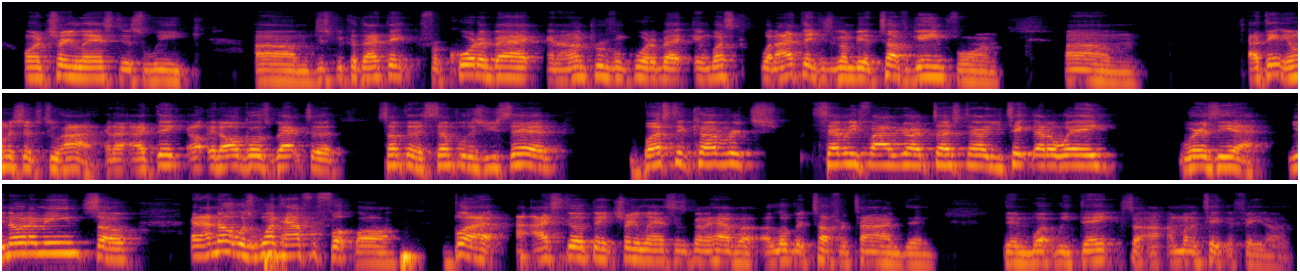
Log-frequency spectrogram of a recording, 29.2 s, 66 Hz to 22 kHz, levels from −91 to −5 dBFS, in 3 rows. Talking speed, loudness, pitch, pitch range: 230 wpm, -26 LUFS, 150 Hz, 125-175 Hz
